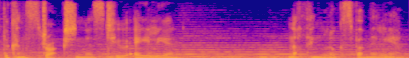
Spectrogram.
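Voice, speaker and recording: Deep croaky lady narrator, hushed and ominous, fantasy game, big music behind. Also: fairly even intonation, a little slow, full character voice. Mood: measured, suspenseful. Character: hushed, ominous storyteller woman. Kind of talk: second-person scripted game narration. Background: loud music.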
